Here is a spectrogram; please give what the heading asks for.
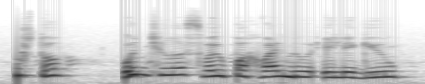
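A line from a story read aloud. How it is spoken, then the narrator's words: Laughing. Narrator (Russian): сказала, смеясь, Вера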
